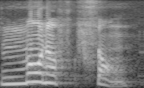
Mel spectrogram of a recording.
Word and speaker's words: monophthong: dive song um let me double check the pronunciation of monophthong and diphthong i was right i was right it's a monoph song it's a greek word man of song meaning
